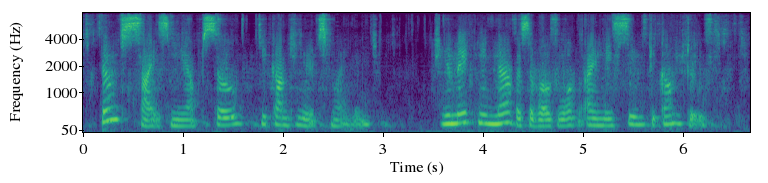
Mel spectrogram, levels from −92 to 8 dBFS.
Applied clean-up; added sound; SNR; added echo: neural separator model SepFormer DNS4.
